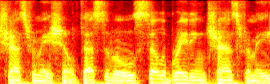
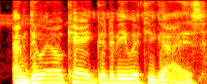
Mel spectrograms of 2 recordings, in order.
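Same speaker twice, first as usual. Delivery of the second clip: sounding a little ill, under the weather; 4 semitones higher than usual. A returning guest greets the hosts on the show, sick voice. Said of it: "you're a little sick".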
